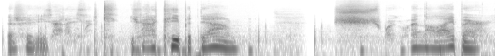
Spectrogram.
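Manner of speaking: hushed shushing whisper; librarian shushing whisper. Acted. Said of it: "Be quiet".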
